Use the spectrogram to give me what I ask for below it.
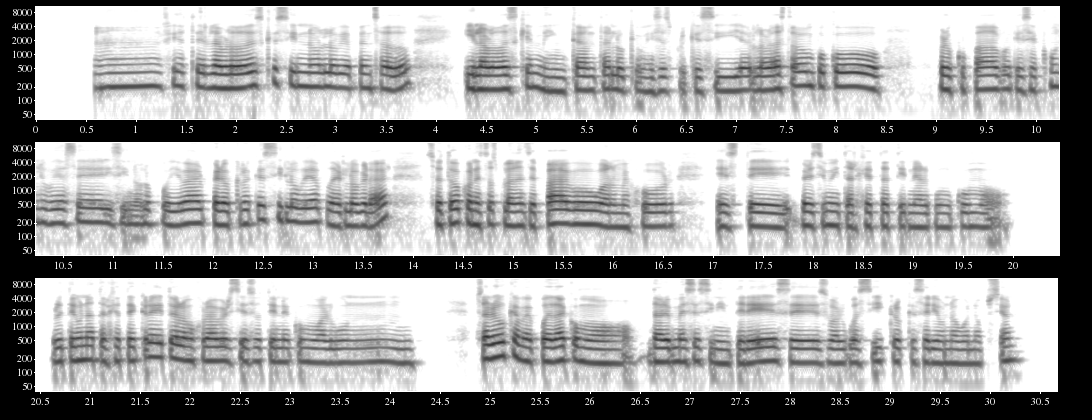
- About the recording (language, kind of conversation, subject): Spanish, advice, ¿Cómo puedo disfrutar de unas vacaciones con poco dinero y poco tiempo?
- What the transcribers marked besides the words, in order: none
